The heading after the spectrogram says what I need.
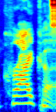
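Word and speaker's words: Cricut: a crazy but it but it's not spelled like Cricket right it's c-r-i-c cutting machine right so cry Cuts it's a play on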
